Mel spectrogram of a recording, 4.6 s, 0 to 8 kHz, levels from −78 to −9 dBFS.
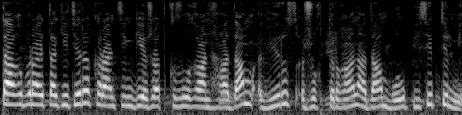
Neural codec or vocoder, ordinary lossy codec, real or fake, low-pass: none; none; real; none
